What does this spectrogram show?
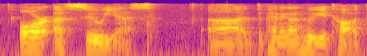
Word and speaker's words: Osoyoos: is that it's pronounced asuyu's or asu yes depending on who you talk to um but one thing's for sure there is no soy in fact in my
